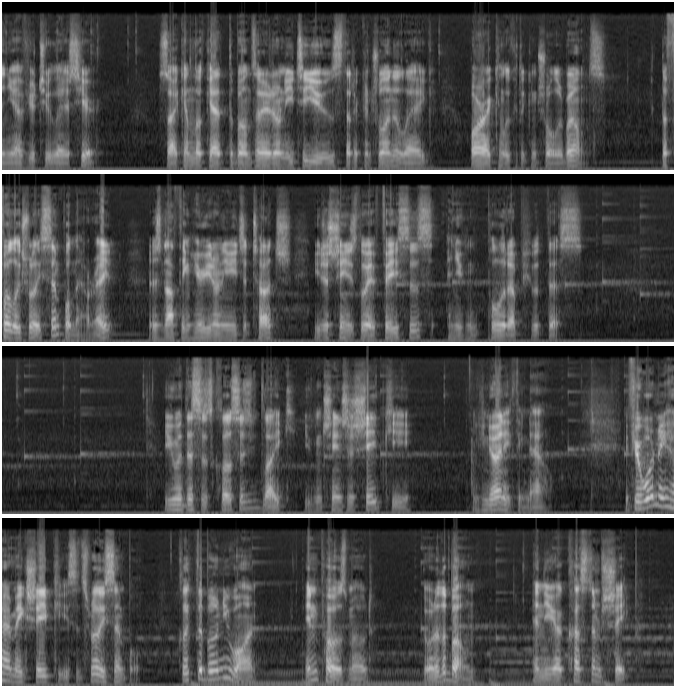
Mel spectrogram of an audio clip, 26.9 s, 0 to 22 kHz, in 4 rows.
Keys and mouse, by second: 1.9-3.1 middle drag, 2.7 a, 3.1 click, 4.3-6.2 drag, 11.2-18.4 drag, 12.3-13.6 middle drag, 12.3 right click, 18.4 KP_3, 24.5-26.8 drag.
